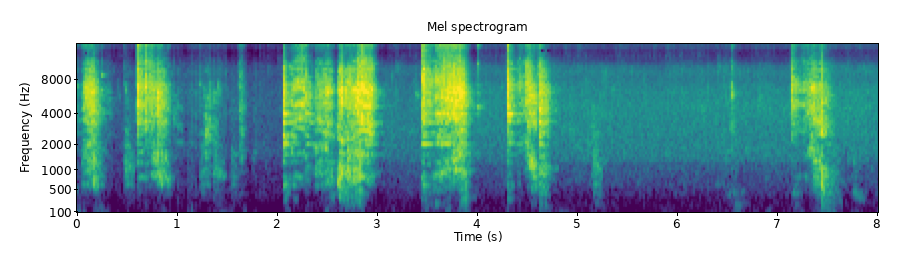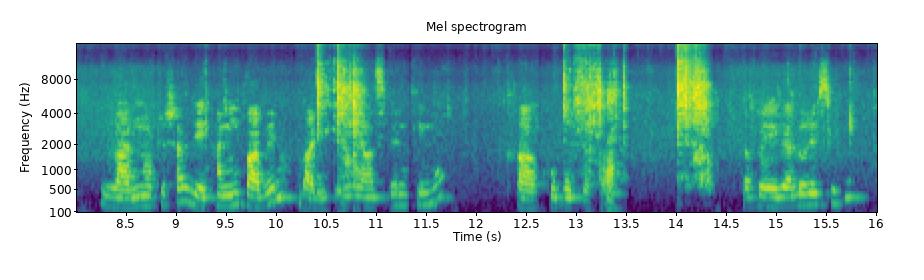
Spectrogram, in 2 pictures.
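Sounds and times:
metal spatula scraping a pan: 0:00.0 - 0:05.4, 0:06.5 - 0:07.9, 0:10.4 - 0:11.2, 0:12.8 - 0:15.5
faint sizzle of simmering food: 0:00.0 - 0:16.0.

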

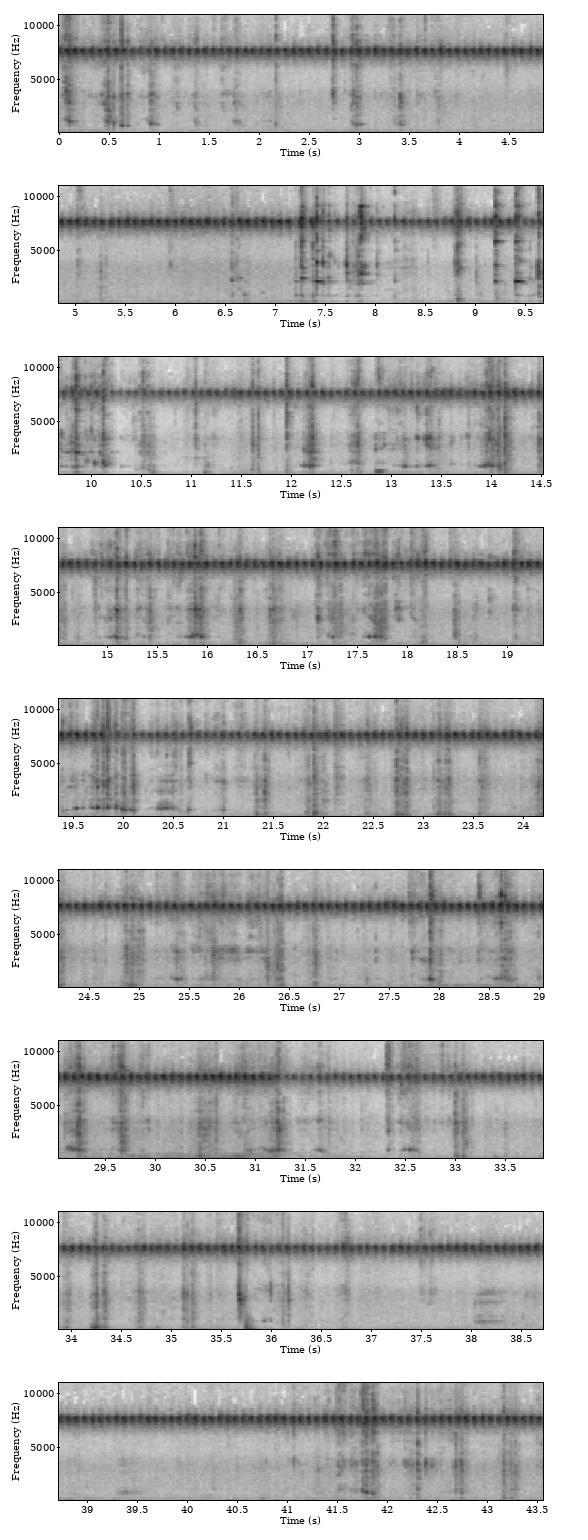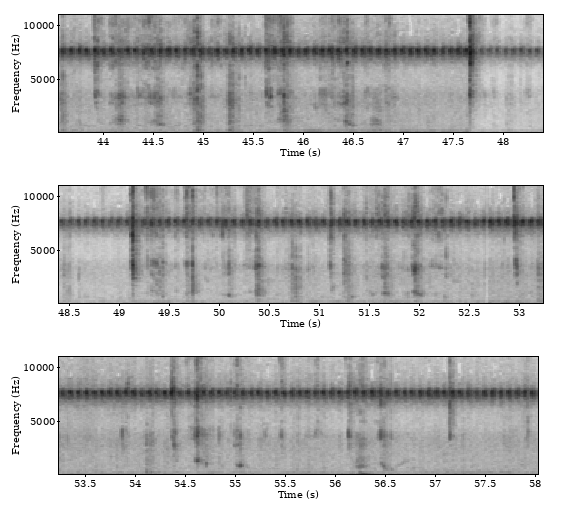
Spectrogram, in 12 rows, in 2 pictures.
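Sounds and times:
high-pitched whine: 0:00.0 - 0:58.0
ice cubes being chewed: 0:06.6 - 0:36.8, 0:41.4 - 0:47.0, 0:48.4 - 0:57.2.

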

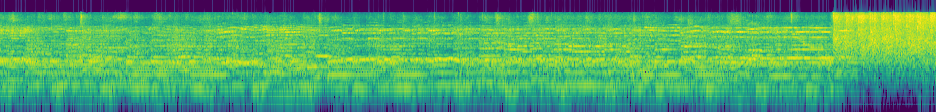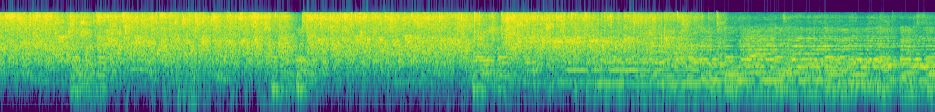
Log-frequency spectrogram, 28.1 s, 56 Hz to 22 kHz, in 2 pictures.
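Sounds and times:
choir singing: 0:00.0 - 0:04.6, 0:24.0 - 0:27.8
music: 0:00.0 - 0:28.0
crowd clapping hands: 0:12.5 - 0:25.1.

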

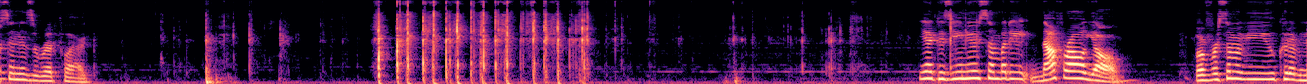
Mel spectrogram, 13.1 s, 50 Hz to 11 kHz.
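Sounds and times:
cards shuffling clicks: 0:01.6 - 0:06.6
cards snapping: 0:03.6 - 0:06.6.

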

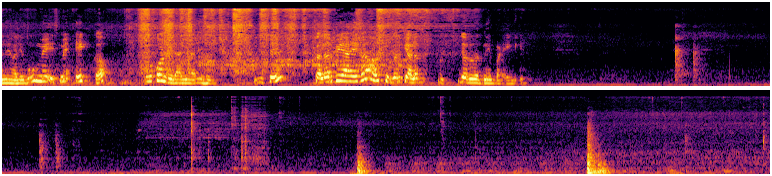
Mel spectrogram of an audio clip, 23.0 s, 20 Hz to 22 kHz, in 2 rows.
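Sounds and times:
liquid being stirred: 0:01.7 - 0:07.0.

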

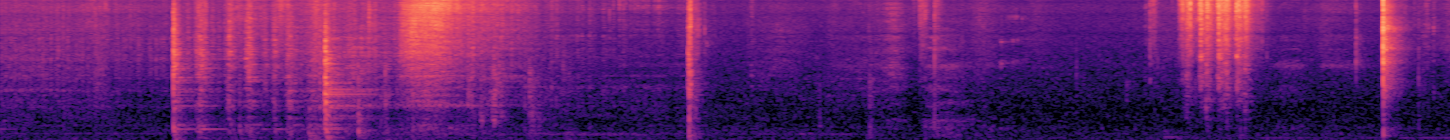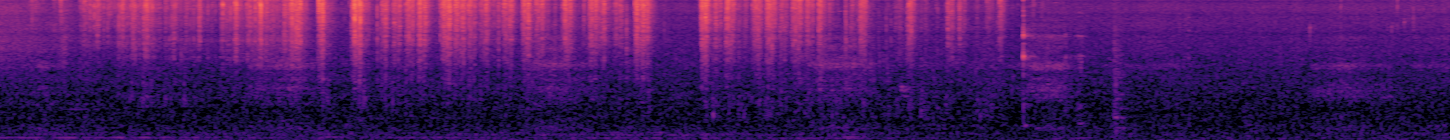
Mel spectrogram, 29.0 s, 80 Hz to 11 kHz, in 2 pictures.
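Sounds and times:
spice shaker rattling: 0:00.3 - 0:06.1, 0:11.5 - 0:12.7, 0:15.1 - 0:24.6.

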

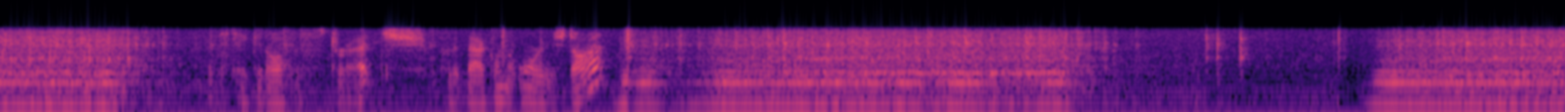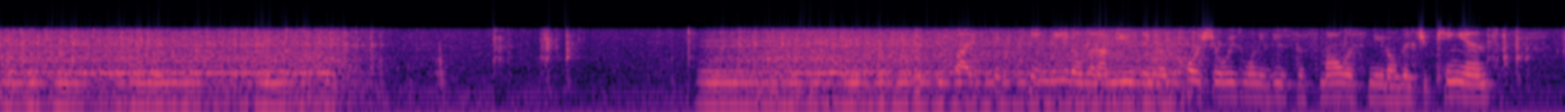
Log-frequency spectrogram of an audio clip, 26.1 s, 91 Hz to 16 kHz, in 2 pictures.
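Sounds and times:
sewing machine stitching: 0:00.0 - 0:01.5, 0:05.2 - 0:09.4, 0:11.4 - 0:16.3, 0:18.8 - 0:23.4.

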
